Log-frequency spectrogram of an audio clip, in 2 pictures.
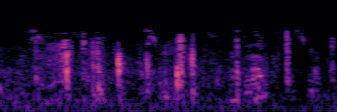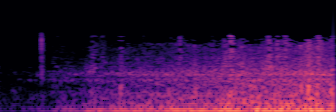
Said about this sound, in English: The old Land Rover isn't exactly our most comfortable car.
